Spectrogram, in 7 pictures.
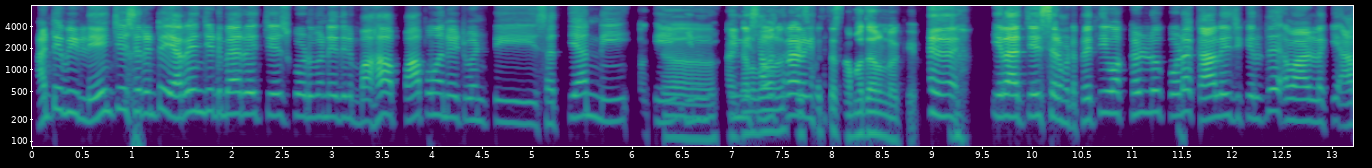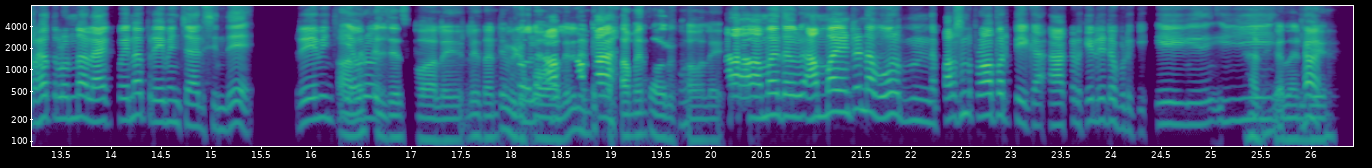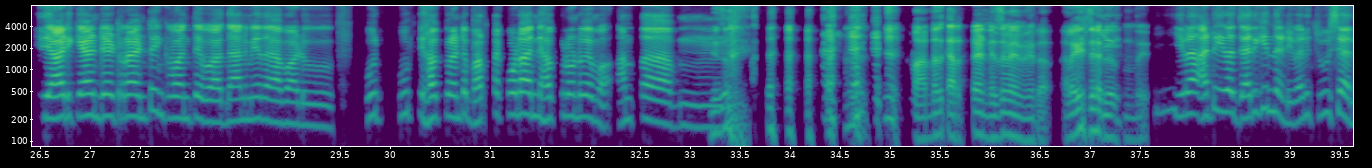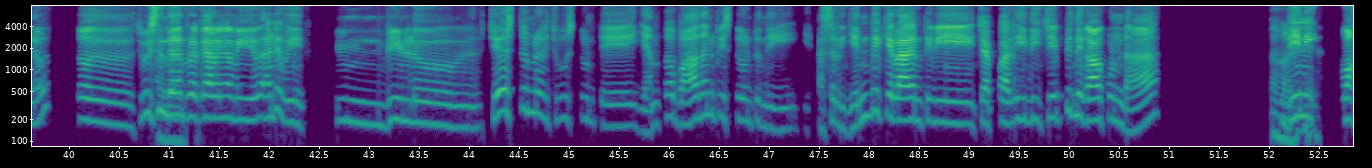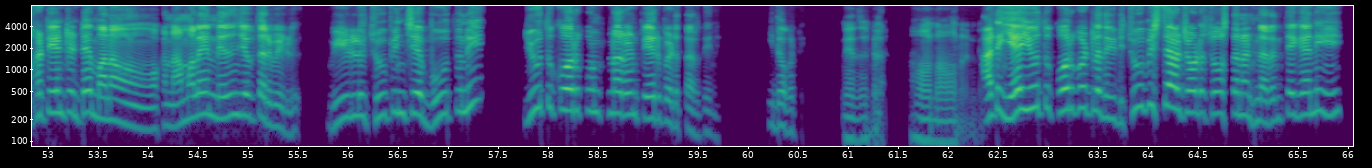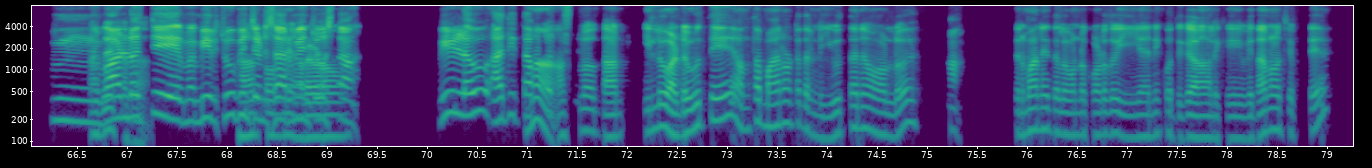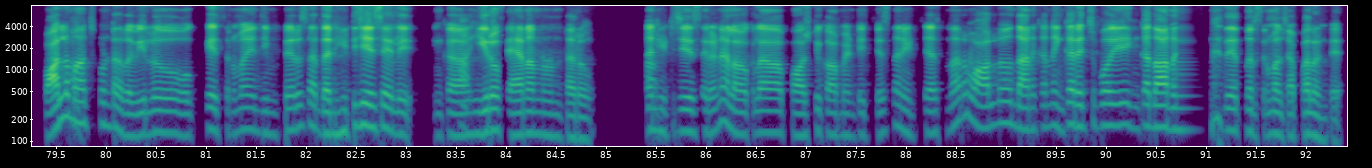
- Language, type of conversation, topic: Telugu, podcast, ఏ సినిమా నిన్ను మరో ప్రపంచంలోకి తీసుకెళ్తుంది?
- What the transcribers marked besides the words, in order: in English: "అరేంజ్‌డ్ మ్యారేజ్"; other background noise; in English: "ఓన్ పర్సనల్ ప్రాపర్టీ"; in English: "క్యాండేట్‌రా!"; laugh; laughing while speaking: "ఆ! అన్నది కరెక్టే అండి. నిజమే మీరు. అలాగే జరుగుతుంది"; chuckle; in English: "సో"; in English: "యూత్"; in English: "యూత్"; in English: "సర్"; in English: "యూత్"; in English: "హిట్"; in English: "హిట్"; in English: "పాజిటివ్ కామెంట్"; in English: "హిట్"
